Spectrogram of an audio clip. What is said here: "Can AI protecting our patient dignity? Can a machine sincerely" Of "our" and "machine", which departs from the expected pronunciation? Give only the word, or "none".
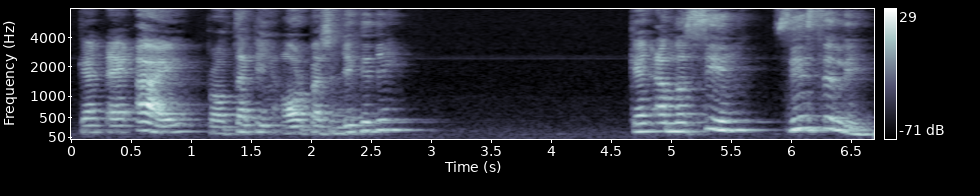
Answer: machine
